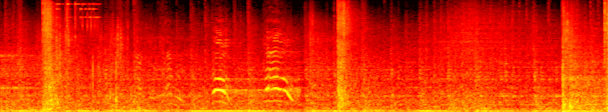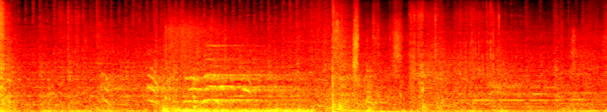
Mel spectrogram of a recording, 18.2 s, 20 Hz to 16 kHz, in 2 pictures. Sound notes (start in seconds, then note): 4.4 dramatic music; 5.6 gun banging; 11.8 man yelling; 12.8 dramatic music; 14.4 gun banging; 15.4 dramatic music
